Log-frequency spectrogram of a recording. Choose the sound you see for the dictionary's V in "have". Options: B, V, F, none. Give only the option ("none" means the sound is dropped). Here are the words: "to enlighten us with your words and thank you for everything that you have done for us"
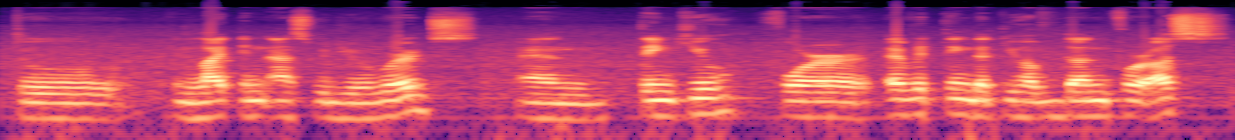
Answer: V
